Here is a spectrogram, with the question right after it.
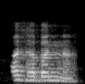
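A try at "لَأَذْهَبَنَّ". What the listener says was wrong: لا اذهبن. آپ نون جو شدہ ہے اس کے اوپر غنہ اور وہ دونوں کر نہیں رہے.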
